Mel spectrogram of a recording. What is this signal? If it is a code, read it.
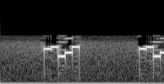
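Five-tone selective call (ZVEI), heard as quick runs of five tones, tones of about 80 ms. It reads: 89469
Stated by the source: Five-tone ZVEI selective call received on an SDR.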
